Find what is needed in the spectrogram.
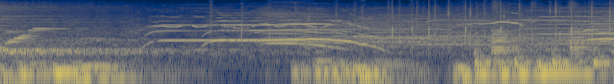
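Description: Live reggae band playing, with the bass dropping out for about three seconds while the crowd cheers and whoops, then the full band comes back in near the end.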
